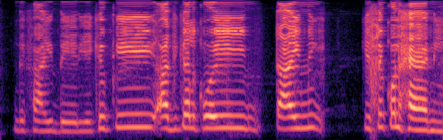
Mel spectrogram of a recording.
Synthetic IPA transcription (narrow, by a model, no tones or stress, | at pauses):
d̪ɪkʰaːiːd̪eːɾɪːɛːkjõːkɪəd͡ʒkəlkoːiːʈaːiːm | kɪseːkolɦɛːnĩː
